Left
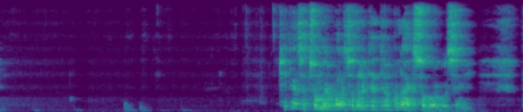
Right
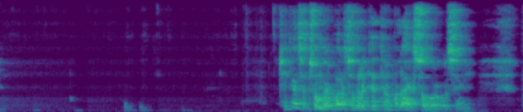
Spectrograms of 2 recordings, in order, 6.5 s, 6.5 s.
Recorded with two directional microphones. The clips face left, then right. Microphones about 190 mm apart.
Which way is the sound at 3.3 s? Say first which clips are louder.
Left 1 dB; 25° left (ahead or behind).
